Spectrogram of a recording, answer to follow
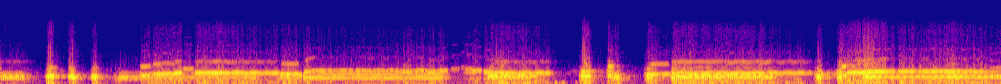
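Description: A small dance band with accordion and saxophones playing slow, held chords, heard from an old wire recording. The sound drops out suddenly several times, with sharp clicks, about a second in, around seven to nine seconds in and again near twelve seconds.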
